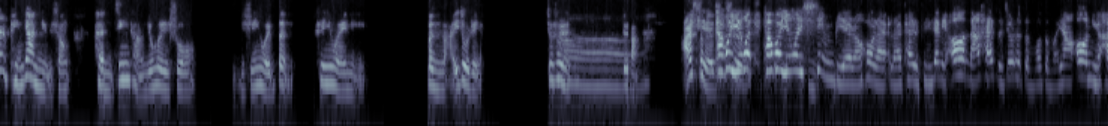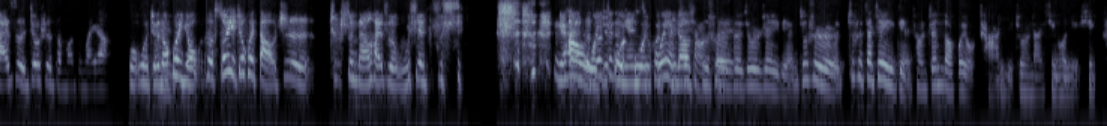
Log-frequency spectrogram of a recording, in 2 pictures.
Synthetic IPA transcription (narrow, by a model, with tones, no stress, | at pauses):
a˥˧nʂɻ̩˥˩pʰi˧˥ŋt͡ɕja˥˩ny˨˩ʂɤ˥ŋ | xə˨˩nt͡ɕi˥ŋʈ͡ʂʰɑ˧˥ŋt͡ɕjo˥˧ʊxwe˥˩ɪʂwɔ˥ | ni˨˩ʂɻ̩˥˩i˥nwe˧˥˩ɪpə˨˩n | ʂɻ̩˥˩i˥nwe˥˩ɪnḭ˨˩˦ | pə˨˩nla̰˧˥ɪt͡ɕjo˥˧ʊʈ͡ʂɤ˥˩jɑ˨˩˦ŋ | t͡ɕjo˥˧ʊʂɻ̩˥˩t̪we˥˩ɪbɐ˩ | ə˞˧˥t͡ɕʰɛ˨˩t̪ʰa˥˧xwe˥˩ɪi˥nwe˥˩ɪt̪ʰa˥xwe˥˩ɪi˥nwe˥˧ɪɕi˥˩ŋpjɛ˧˥ɻa˧˥nxo˥˩ʊla˧˥ɪla˧˥ɪkʰa˥ɪʂɻ̩˨˩pʰi˧˥ŋt͡ɕja˥˩ni˨˩ʔɔ˥˩na˧˥nxa˧˥ɪd͡zɹ̩˨˧t͡ɕjo˥˧ʊʂɻ̩˥˩t͡sə˨˩mə˦t͡sə˨˩nmə˦jɑ˥˩ŋʔɔ˥˩ny˨˩xa˧˥ɪd͡zɹ̩˨t͡ɕjo˥˧ʊʂɻ̩˥˩t͡sə˨˩nmə˦t͡sə˨˩nmə˦jɑ˥˩ŋ | wɔ˧˩wɔ˨˩t͡ɕɥɛ˧˥d̪ə˧xwe˥˩ɪjo˨˩ʊd̪ə˥˩swɔ˧˥i˨˩t͡ɕjo˥˧xwe˥˩ɪt̪ɑ˨˩ʊʈ͡ʂɻ̩˥˩˧ | t͡ɕjo˥˧ʊʂɻ̩˥˩na˧˥nxa˧˥ɪd͡zɹ̩˩u˧˥ɕjɛ˥˧nt͡sɹ̩˥˧ɕi˥˩ŋ | ny˨˩xa˧˥w̩˨˧ɔ˨˩o˥˧ʈ͡ʂɤ˥˩ɡə˩jɛ˥n˥˧˥xwe˥˩ɔ˧˥jɛ˨˩t͡ɕjɑ˥˧ʊ˧˩jɑ˨˩ŋ̩ʰ˥˧u˥˧˥e˥˩˧t͡ɕjo˥˧ʊʂɻ̩˥˧ʈ͡ʂɤ˥˧i˥˩t̪jɛ̰˨˩nt͡ɕjo˥˧ʊʂɻ̩˥˧t͡ɕjo˥˧ʊʂɻ̩˥˧t͡sa˥˧ɪʈ͡ʂɤ˥˧i˥˩t̪jɛ˨˩nʂɑ˥˩ŋʈ͡ʂə˥nd̪ə˨xwe˥˩ɪjo˨˩ʊʈ͡ʂʰa̰˧˥ḭ˥˩t͡ɕjo˥˧ʊʂɻ̩˥˩na˧˥nɕi˥˩ŋxɤ˧˥ny̰˨˩ɕi˥˩ŋ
